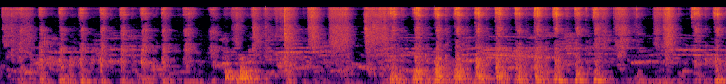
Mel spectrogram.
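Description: Background music with a steady shaker-like beat, about three to four hits a second, over a low bass line.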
